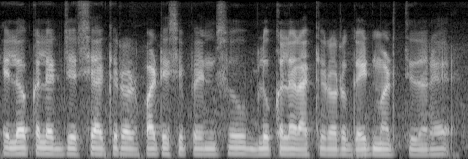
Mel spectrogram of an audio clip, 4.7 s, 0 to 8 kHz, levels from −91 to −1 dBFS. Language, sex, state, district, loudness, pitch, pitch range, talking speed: Kannada, male, Karnataka, Bangalore, -20 LUFS, 105 Hz, 100-105 Hz, 140 wpm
